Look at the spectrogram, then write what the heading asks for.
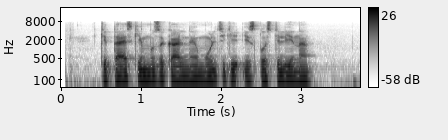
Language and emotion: Russian, neutral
